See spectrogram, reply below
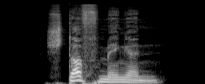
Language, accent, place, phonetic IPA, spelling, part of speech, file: German, Germany, Berlin, [ˈʃtɔfˌmɛŋən], Stoffmengen, noun, De-Stoffmengen.ogg
- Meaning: plural of Stoffmenge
